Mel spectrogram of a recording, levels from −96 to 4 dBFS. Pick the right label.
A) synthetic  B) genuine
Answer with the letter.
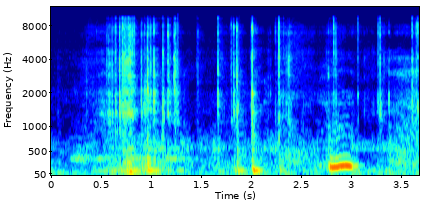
A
